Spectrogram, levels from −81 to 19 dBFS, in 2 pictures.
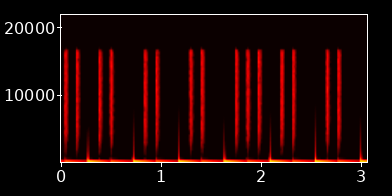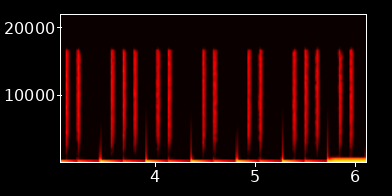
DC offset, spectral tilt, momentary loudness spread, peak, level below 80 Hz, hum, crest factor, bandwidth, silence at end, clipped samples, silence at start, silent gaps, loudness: under 0.1%; -9 dB/octave; 5 LU; -4 dBFS; -18 dBFS; none; 14 dB; 17 kHz; 0 s; under 0.1%; 0.05 s; none; -21 LUFS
